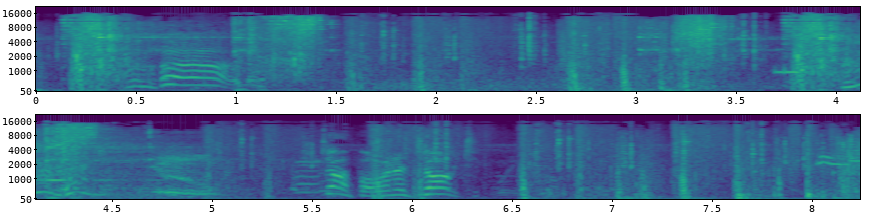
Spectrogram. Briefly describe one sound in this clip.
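Footsteps pad quickly over soft ground.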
